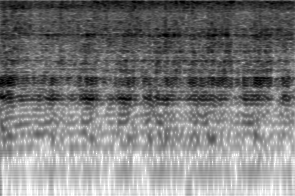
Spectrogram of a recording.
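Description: Milwaukee cordless electric ratchet running at a steady speed with a motor whine, spinning out the bolt on the fuel filter's mounting clamp.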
